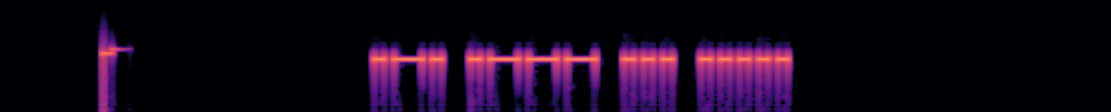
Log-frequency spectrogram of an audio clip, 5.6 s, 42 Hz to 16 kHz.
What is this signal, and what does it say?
Morse code, heard as a keyed tone, about 25 wpm, 700 Hz. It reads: RJS5
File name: practice / 25wpm / Four Letter-Number Combinations - 25wpm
